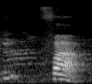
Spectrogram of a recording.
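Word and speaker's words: قاف: ইনশাল্লাহ ভিডিওটি ধারণ করবেন এরপরে হচ্ছে এটা কফ কফ উচ্চারণ হবে কোত্থেকে জিহ্বার ঘোড়া এই যে জিহ্বাটা আছে না জিহ্বার ঘোড়া তার বরাবর পরে তালুর সাথে আমরা ইনশাল্লাহ লাগিয়ে দিব মোটা আওয়াজে কফ হরফটাকে আমরা উচ্চারণ করবো মোটা আওয়াজ আওয়াজটা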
